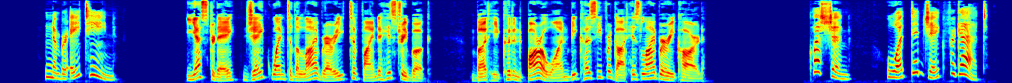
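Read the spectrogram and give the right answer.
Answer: His library card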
